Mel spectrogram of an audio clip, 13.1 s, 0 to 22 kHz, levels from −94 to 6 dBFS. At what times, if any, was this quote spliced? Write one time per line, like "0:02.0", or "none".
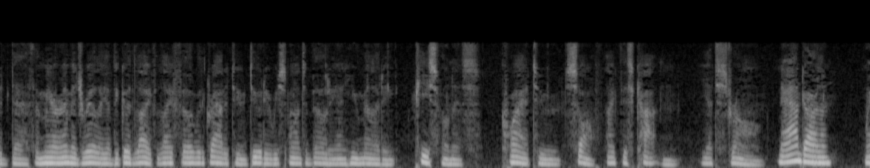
none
